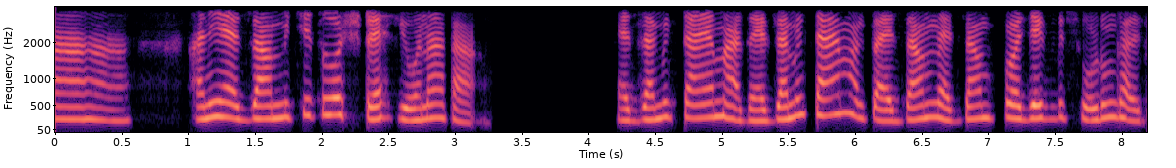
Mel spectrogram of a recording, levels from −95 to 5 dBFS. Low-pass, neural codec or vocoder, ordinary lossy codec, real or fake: 3.6 kHz; codec, 16 kHz, 4 kbps, FunCodec, trained on Chinese and English, 50 frames a second; none; fake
